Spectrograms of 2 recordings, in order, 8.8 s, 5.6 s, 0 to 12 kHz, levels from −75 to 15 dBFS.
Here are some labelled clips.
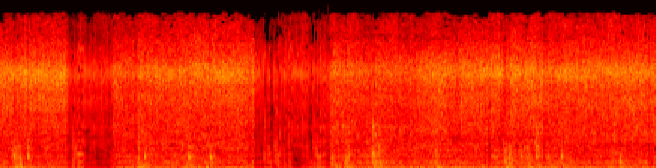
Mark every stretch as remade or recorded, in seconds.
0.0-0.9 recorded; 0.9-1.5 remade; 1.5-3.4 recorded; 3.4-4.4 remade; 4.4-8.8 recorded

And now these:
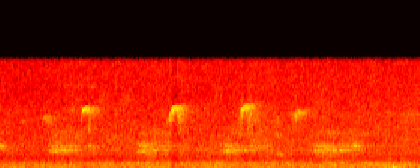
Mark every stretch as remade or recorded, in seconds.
0.0-3.4 recorded; 3.4-4.0 remade; 4.0-4.5 recorded; 4.5-5.6 remade

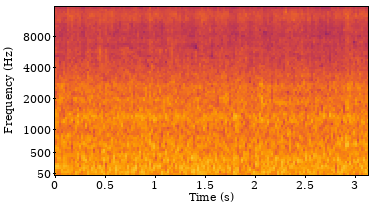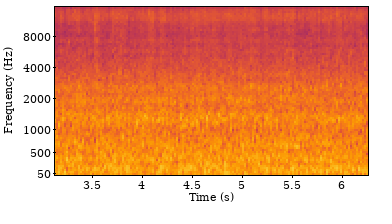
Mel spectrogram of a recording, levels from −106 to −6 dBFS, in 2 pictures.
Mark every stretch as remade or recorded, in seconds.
0.0-4.0 recorded; 4.0-5.4 remade; 5.4-6.3 recorded

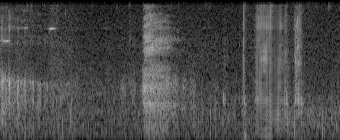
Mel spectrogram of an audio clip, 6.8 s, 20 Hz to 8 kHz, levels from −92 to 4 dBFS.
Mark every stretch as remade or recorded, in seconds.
0.0-5.1 recorded; 5.1-5.7 remade; 5.7-6.8 recorded

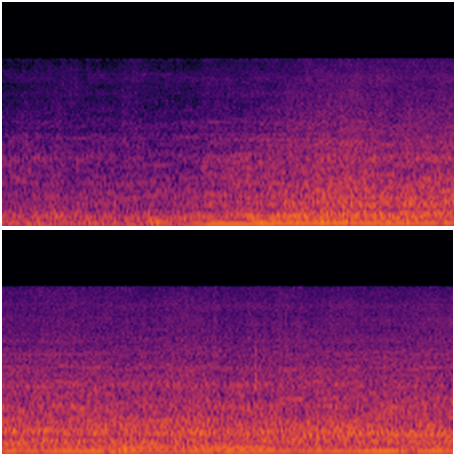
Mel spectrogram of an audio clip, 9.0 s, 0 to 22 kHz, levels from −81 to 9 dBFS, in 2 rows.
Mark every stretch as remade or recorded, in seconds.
0.0-6.2 remade; 6.2-7.2 recorded; 7.2-9.0 remade

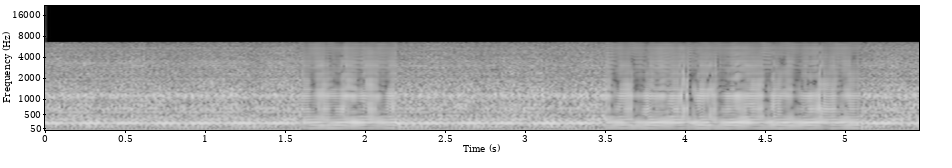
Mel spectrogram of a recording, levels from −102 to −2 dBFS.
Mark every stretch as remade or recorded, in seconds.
0.0-1.6 recorded; 1.6-2.2 remade; 2.2-3.5 recorded; 3.5-5.1 remade; 5.1-5.5 recorded

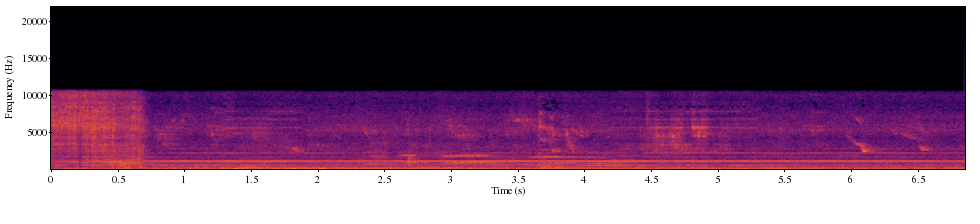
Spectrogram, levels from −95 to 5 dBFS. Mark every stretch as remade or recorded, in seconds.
0.0-0.6 remade; 0.6-1.3 recorded; 1.3-1.9 remade; 1.9-4.2 recorded; 4.2-5.3 remade; 5.3-6.9 recorded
